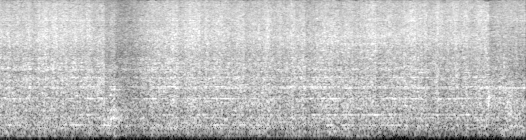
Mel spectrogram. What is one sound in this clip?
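A large saw cuts through a log with a harsh grinding roar.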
